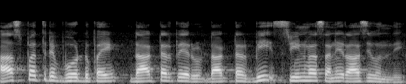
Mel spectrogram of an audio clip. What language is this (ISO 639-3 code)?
tel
